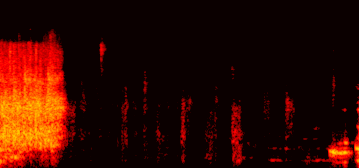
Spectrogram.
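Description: Audience applauding. The dense clapping stops sharply about a second in, and a few scattered claps trail off after it.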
